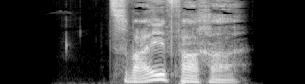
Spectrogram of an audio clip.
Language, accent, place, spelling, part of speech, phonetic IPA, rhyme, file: German, Germany, Berlin, zweifacher, adjective, [ˈt͡svaɪ̯faxɐ], -aɪ̯faxɐ, De-zweifacher.ogg
- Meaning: inflection of zweifach: 1. strong/mixed nominative masculine singular 2. strong genitive/dative feminine singular 3. strong genitive plural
